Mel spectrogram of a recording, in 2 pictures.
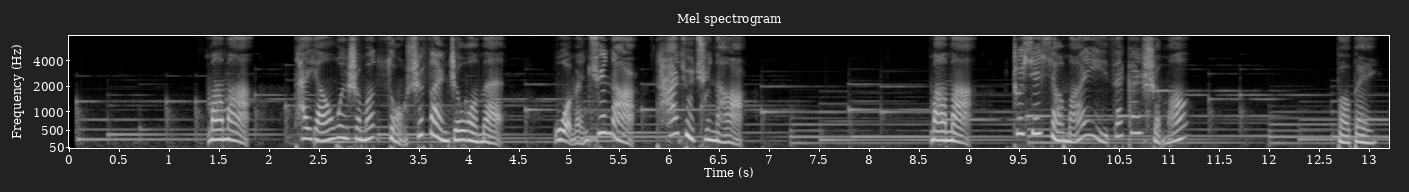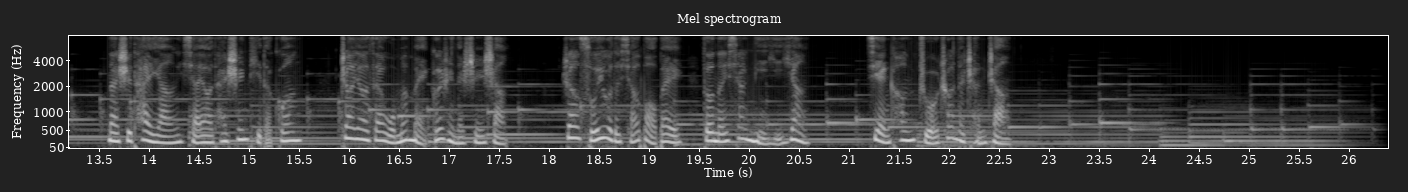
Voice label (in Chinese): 女童 妈妈 宝贝 感谢你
